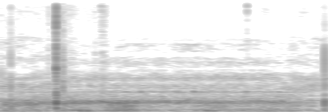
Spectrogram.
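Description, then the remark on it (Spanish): Steady, hissing rainfall during a storm makes a dense wash of noise, broken by a few sharp drips or taps. No one speaks. “El día de hoy está lloviendo.”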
